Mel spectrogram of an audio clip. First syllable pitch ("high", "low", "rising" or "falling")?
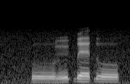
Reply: low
